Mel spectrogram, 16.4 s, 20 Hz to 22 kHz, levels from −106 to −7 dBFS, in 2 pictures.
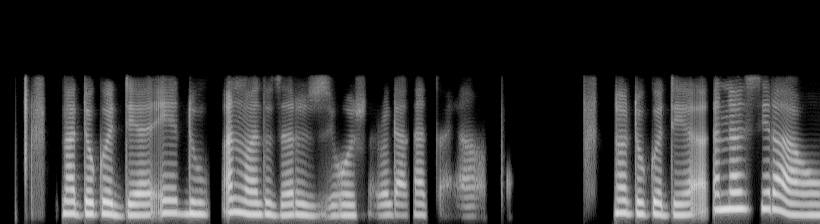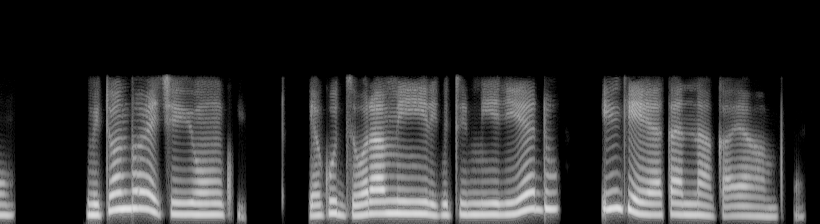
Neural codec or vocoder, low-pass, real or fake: codec, 24 kHz, 0.9 kbps, WavTokenizer, large speech release; 5.4 kHz; fake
